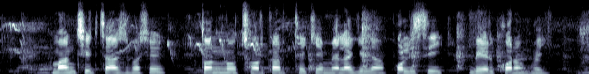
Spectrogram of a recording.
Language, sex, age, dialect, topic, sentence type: Bengali, male, 18-24, Rajbangshi, agriculture, statement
